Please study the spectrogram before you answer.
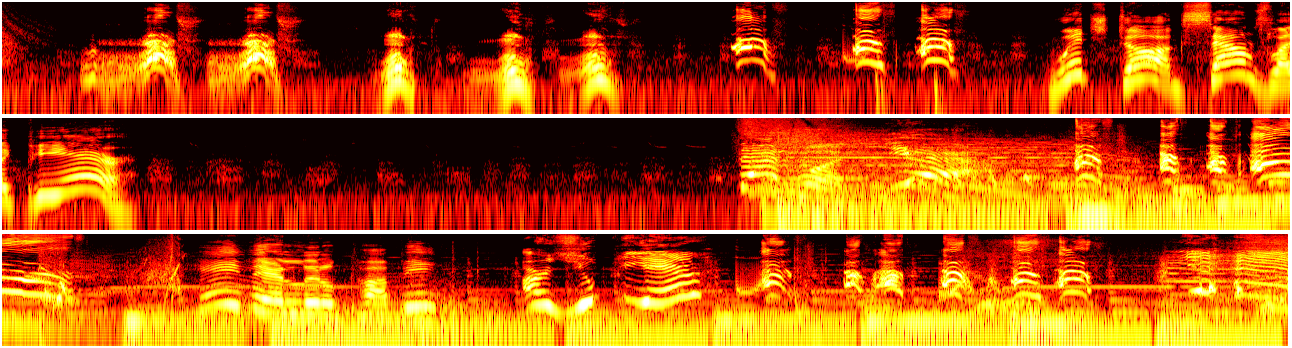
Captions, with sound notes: [barking] Which dog sounds like Pierre? That one! Yeah! [barking] Hey there, little puppy. Are you Pierre? [barking] Yeah-heh!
